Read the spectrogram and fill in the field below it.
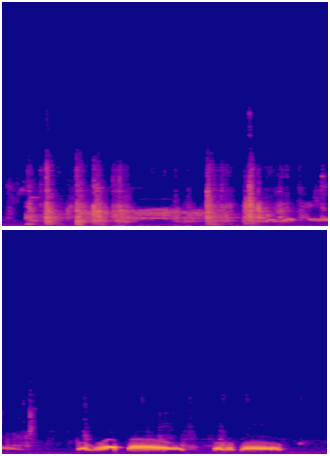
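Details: Spotted dove used as a lure bird, cooing in the urging 'thúc gù' style to excite and draw in wild doves. Clattering and rustling noises come first, then four loud, low, hollow coos in about two seconds, the second one longest.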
